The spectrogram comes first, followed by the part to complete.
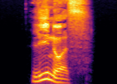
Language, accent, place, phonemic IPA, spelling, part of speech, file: German, Germany, Berlin, /ˈliː.nʊs/, Linus, proper noun, De-Linus.ogg
- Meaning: a male given name, equivalent to English Linus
